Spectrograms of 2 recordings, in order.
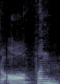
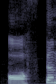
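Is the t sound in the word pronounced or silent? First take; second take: silent; pronounced. First: The t sound in the middle is silent. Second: The t sound in the middle is pronounced.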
